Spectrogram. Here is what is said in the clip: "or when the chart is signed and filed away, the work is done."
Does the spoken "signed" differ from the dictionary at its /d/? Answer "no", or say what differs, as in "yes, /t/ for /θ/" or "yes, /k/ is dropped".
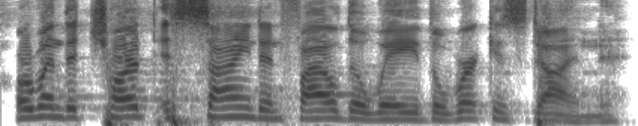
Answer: no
